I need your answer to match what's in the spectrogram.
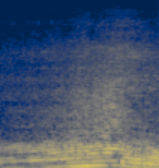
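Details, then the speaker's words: Cordless hair clipper before repair, battery also drains quickly: a loud, coarse buzzing drone that swells and wavers, far noisier than it should be; the cause is shown but not named; excessive buzzing noise. "Maingay ito dahil dito, tingnan natin ha."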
